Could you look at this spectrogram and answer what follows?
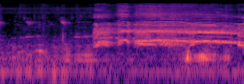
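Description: A gamefowl stag crows at a game farm, a single sustained call that starts partway in and holds loud and near to the end, over faint background noise.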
